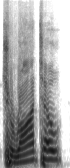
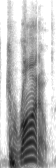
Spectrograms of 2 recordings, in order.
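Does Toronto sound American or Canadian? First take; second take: American; Canadian. First: It has an American accent, second T pronounced. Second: It has a Canadian accent, second T softened. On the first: The speaker calls it wrong. "I said Toronto like an American" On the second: The speaker calls it right. "that's better"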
